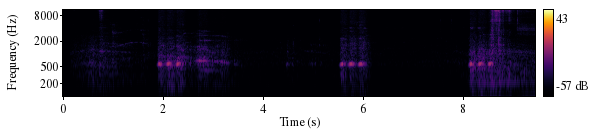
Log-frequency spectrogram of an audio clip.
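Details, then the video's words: Eurasian hoopoe filmed on 12 April 2024 gives soft, low, hollow 'oop-oop-oop' triplets, three groups spaced a few seconds apart, over faint background rustling and other sounds. "Huppe fasciée"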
